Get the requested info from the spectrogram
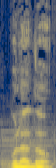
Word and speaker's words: Boulado: Zeg ik dat goed eigenlijk? Boulado. – Boulado. Ja, Boulado. Goed gezegd.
